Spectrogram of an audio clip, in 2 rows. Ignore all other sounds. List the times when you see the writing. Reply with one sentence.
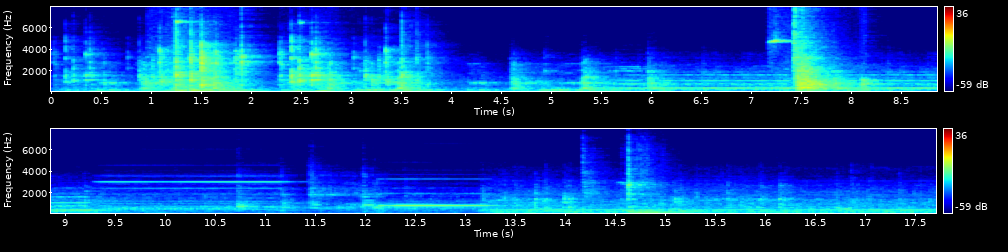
The writing can't be heard in this clip.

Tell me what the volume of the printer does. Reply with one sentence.
The loudness of the printer stays about the same.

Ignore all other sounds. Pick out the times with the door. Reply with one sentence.
The door can be heard from 0.9 to 2.8 s, from 7.2 to 8.2 s and from 14.2 to 15.1 s.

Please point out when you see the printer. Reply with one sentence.
You can hear the printer from 0.0 to 17.6 s.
